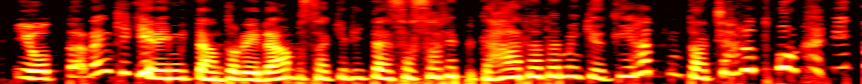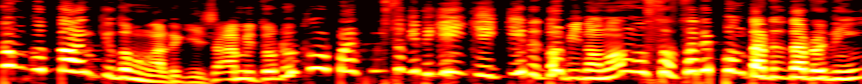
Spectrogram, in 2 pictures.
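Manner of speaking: very fast, high, jumpy gibberish; rapid sound poem recital. Acted. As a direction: rattle the nonsense off at speed.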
